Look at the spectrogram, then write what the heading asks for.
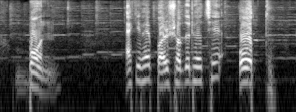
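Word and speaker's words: bonne: যেমন বোন, এই বোন শব্দটির শেষে দেখুন কি আছে, আছে, তার আগে দুটি এন রয়েছে। তাহলে আমরা যেটা করব, ও এর কোনো উচ্চারণ হবে না, ঠিক তার আগে যে কনসোনান্ট এন আমি এখানে মার্ক করে দিয়েছি, এই এন পর্যন্ত উচ্চারিত হবে। তাহলে কি হচ্ছে, বোন।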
